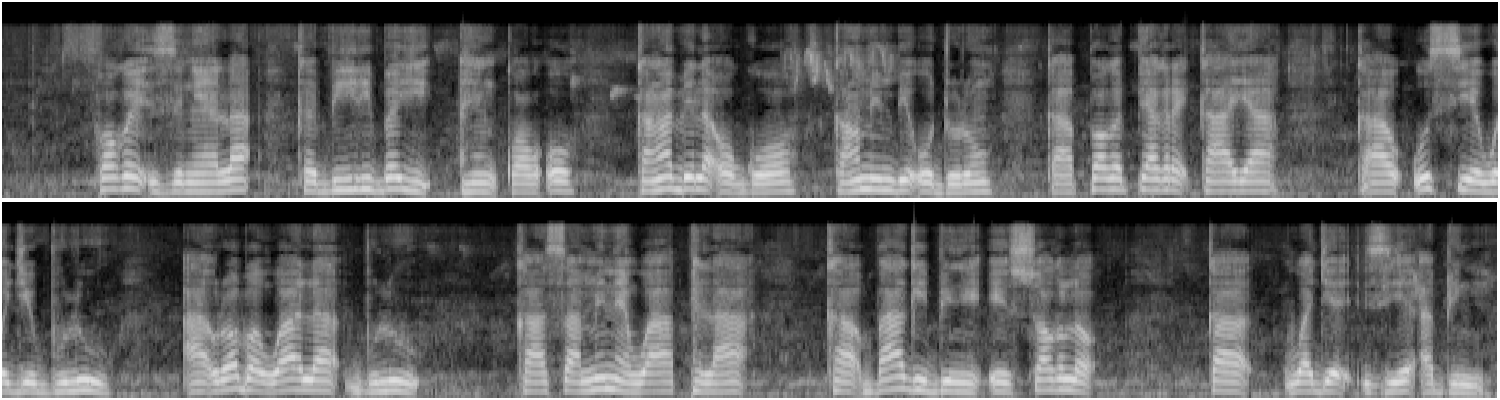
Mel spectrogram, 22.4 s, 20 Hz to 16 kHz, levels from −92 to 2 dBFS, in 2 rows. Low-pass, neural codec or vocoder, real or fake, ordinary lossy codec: 9.9 kHz; vocoder, 22.05 kHz, 80 mel bands, WaveNeXt; fake; AAC, 64 kbps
